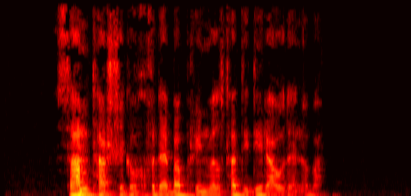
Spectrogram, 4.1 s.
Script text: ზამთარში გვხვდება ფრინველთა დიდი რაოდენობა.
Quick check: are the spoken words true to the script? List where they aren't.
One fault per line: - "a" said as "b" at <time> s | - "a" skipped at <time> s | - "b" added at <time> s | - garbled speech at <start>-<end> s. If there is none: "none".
none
